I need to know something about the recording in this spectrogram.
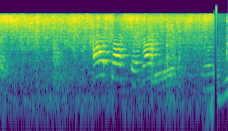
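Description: Food sizzling as it fries in a pan over a clay stove's wood fire, a steady hiss.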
